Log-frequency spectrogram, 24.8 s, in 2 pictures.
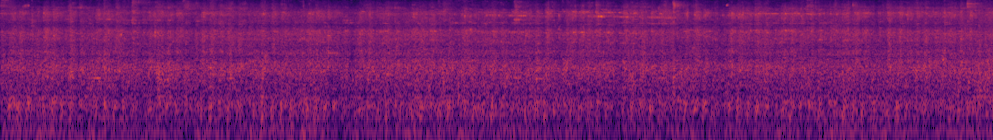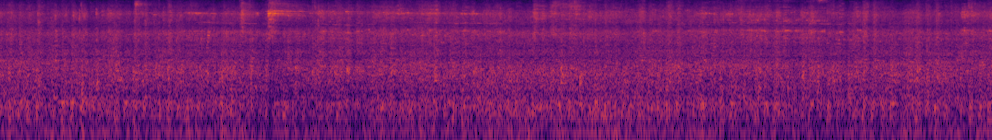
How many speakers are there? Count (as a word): zero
